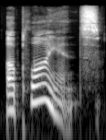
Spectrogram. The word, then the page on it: appliance: əpláiəns; アップライアンス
